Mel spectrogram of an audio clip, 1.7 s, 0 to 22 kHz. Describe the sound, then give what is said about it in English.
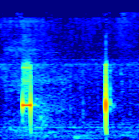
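Time signal tones from the U.S. Naval Observatory Master Clock, marking Eastern Standard Time: a short, loud, steady beep, then after about a second of near silence a second, briefer tick-like tone, with no voices. “U.S. Naval Observatory Master Clock at the tone, Eastern Standard Time, 20 hours, 31 minutes, 30 seconds.”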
